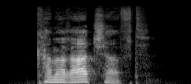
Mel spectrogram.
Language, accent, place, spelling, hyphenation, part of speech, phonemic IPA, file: German, Germany, Berlin, Kameradschaft, Ka‧me‧rad‧schaft, noun, /kaməˈʁaːtʃaft/, De-Kameradschaft.ogg
- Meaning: camaraderie, comradeship, fellowship, friendship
